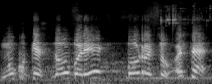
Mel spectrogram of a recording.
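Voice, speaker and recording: ಜಗಳಗಂಟ ಹಿರಿಮಗ, ಎತ್ತರದ ಧ್ವನಿ, ವೇಗದ ಮಾತು. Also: male voice, very high-pitched, fairly even intonation, fast talker, slight background noise, heavily acted, low-quality recording. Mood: angry. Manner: shouting, scolding, boastful. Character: arrogant hot-tempered eldest son, young adult man. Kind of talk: TV serial acting.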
